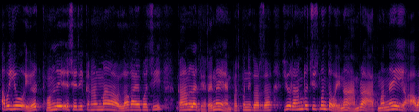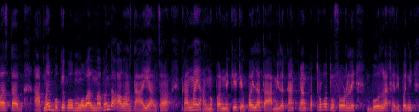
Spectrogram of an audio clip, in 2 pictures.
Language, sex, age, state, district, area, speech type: Nepali, male, 60+, West Bengal, Kalimpong, rural, spontaneous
